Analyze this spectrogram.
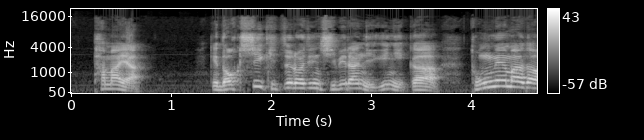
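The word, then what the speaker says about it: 霊屋: 발음은 타마야, 타마야.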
